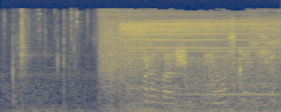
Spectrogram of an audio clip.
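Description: A computer terminal hums and beeps.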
